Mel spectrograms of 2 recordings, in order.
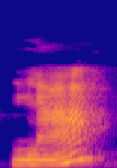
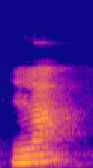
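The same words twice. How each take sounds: First: The syllable is said with a rising pitch. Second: The syllable is said on a mid level pitch. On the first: "d'en montant" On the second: "d'en moyen"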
